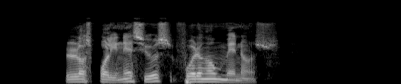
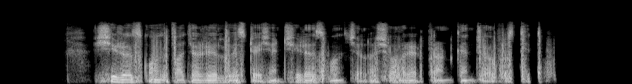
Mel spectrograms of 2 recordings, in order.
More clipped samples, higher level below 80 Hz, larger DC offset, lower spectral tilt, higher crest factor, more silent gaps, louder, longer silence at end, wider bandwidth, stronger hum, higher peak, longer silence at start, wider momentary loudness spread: neither; second, -54 dBFS vs -40 dBFS; neither; about the same, -4 dB/octave vs -5 dB/octave; about the same, 20 dB vs 16 dB; neither; second, -22 LUFS vs -15 LUFS; first, 1.25 s vs 0.75 s; first, 9.4 kHz vs 7.6 kHz; neither; second, -6 dBFS vs 0 dBFS; about the same, 0.65 s vs 0.65 s; first, 12 LU vs 6 LU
